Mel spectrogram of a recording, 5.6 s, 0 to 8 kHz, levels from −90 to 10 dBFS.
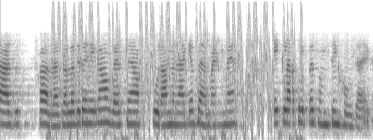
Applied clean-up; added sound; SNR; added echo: none; Scratching (performance technique); 16 dB; reverberation time 0.3 s.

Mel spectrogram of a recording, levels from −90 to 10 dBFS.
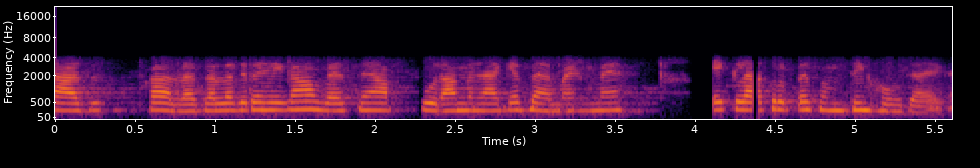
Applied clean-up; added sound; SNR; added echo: none; none; none; none.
